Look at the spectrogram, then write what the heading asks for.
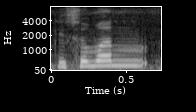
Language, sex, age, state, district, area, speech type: Assamese, male, 18-30, Assam, Lakhimpur, urban, spontaneous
